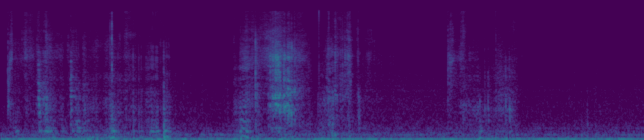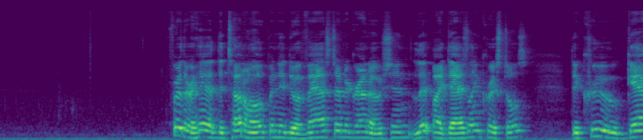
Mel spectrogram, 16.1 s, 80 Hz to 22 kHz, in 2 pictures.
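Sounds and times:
paper page rustling: 0.0 - 2.2, 2.8 - 4.8, 5.6 - 6.6
low steady hum: 0.0 - 16.0.

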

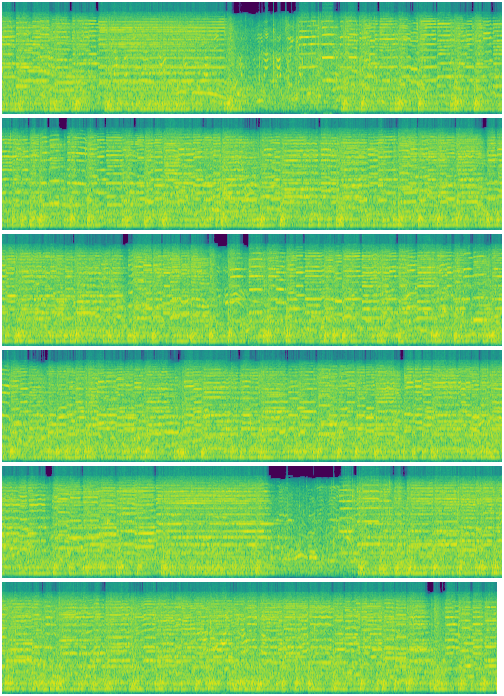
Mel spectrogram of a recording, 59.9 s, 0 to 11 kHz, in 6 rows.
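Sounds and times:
folk dance music on reed pipes: 0.0 - 59.9.

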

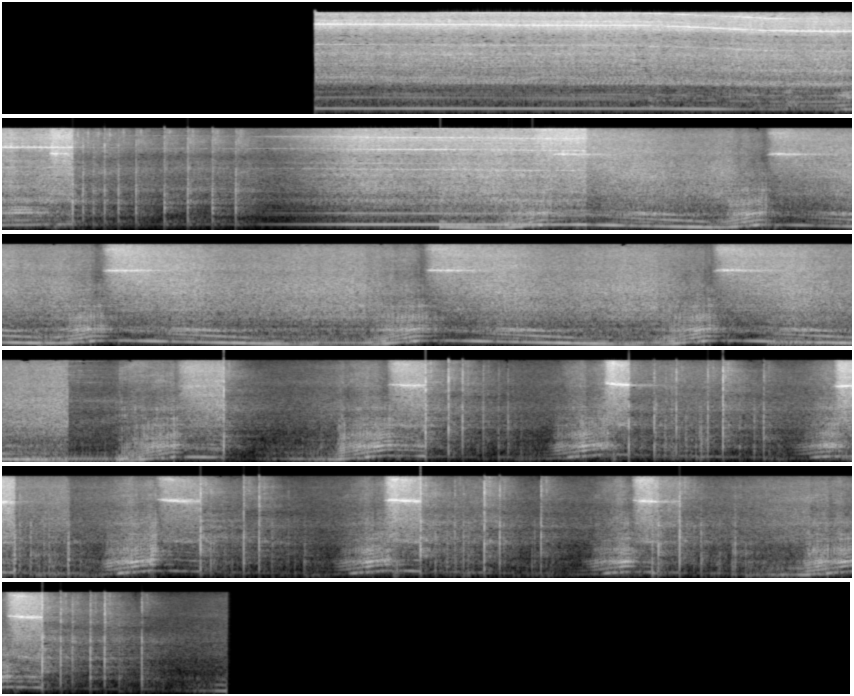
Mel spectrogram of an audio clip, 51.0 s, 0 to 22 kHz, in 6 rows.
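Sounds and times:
car engine revving: 3.2 - 39.1, 41.6 - 43.5
exhaust pops and crackles: 31.7 - 33.4.

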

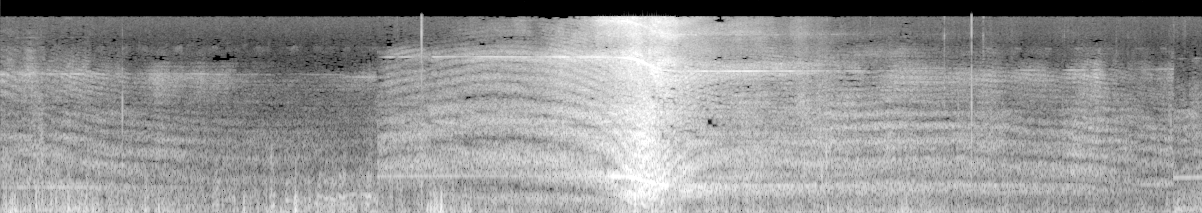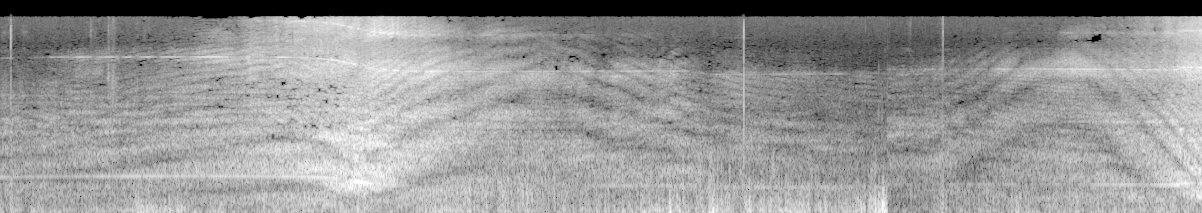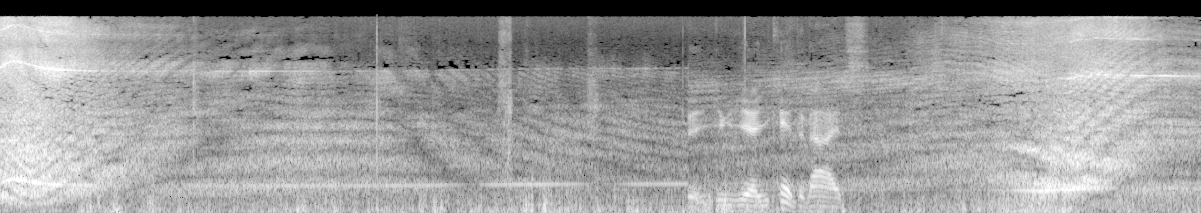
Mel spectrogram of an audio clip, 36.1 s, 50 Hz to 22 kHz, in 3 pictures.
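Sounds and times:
electric ducted fan jet whine: 0.0 - 36.0.

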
